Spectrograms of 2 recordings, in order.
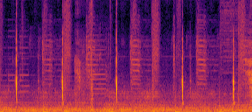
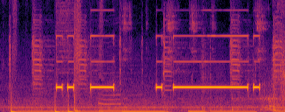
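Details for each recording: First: Mercedes SL with non-working rear window heater: crisp single clicks about once a second from the defroster relay as the rear defrost button is pressed, with voltage reaching the rear window; relay switching. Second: Mercedes SL rear window heater not working, multimeter continuity test on the heater element wiring at the negative side; short beeps then a long steady beep; circuit conducts.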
